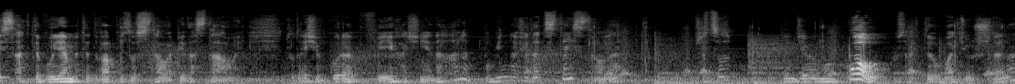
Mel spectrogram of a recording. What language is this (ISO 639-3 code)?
pol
